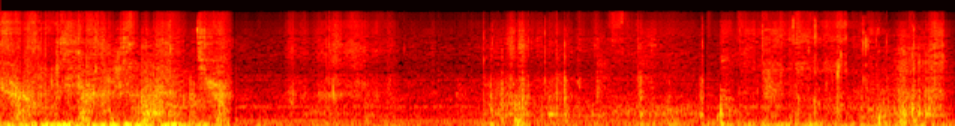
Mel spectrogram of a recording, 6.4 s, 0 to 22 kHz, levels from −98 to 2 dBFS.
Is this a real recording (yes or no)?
yes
